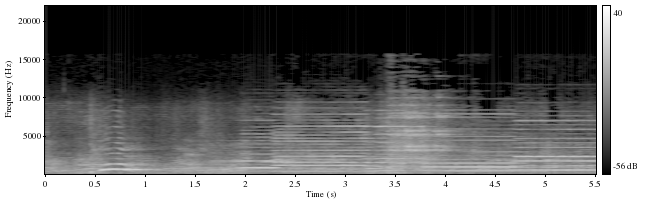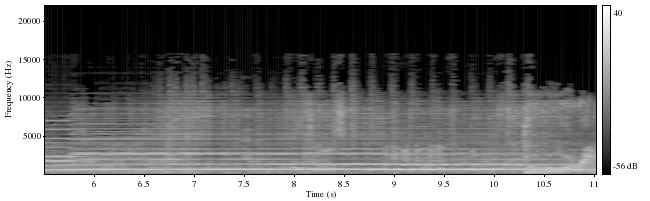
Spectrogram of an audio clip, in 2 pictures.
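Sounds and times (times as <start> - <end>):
live band long held note: 0.6 - 11.0
accordion: 1.8 - 11.0.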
